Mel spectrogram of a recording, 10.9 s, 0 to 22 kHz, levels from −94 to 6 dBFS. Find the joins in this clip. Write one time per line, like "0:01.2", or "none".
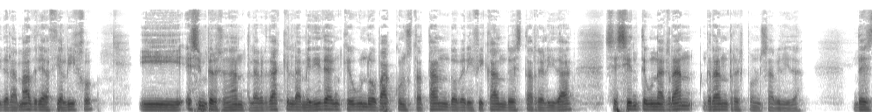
none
